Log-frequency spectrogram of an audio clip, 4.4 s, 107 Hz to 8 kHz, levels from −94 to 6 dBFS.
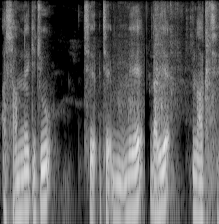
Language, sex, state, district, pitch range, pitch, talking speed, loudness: Bengali, male, West Bengal, Malda, 120-145 Hz, 130 Hz, 95 wpm, -17 LUFS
